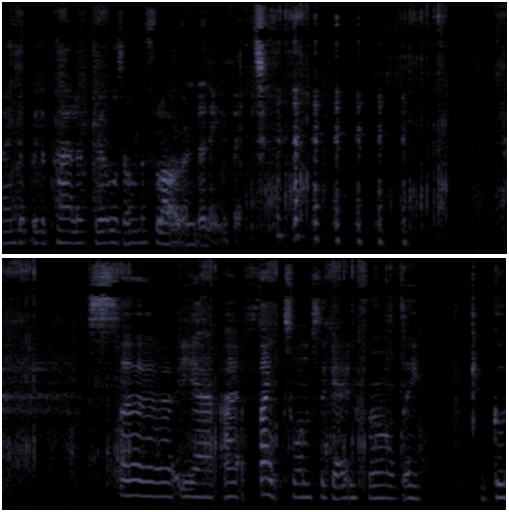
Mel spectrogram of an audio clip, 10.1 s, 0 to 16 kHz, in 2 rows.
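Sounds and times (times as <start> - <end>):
scissors snipping canvas: 3.7 - 10.0.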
